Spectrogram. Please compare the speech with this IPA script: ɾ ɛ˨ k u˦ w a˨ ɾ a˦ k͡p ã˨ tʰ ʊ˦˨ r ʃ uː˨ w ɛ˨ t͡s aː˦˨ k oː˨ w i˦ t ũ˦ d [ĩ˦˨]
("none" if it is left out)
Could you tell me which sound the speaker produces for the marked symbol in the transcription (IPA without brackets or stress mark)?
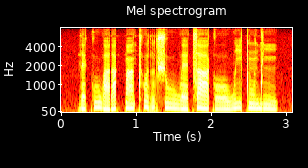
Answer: ĩ˦˨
